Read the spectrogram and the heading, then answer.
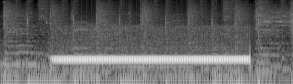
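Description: A telephone line tone as a call is dialed to the Bait Plus bait shop in Gwynn: one steady, mid-pitched tone that holds for about two seconds and then cuts off, louder than the low murmur of sound around it.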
